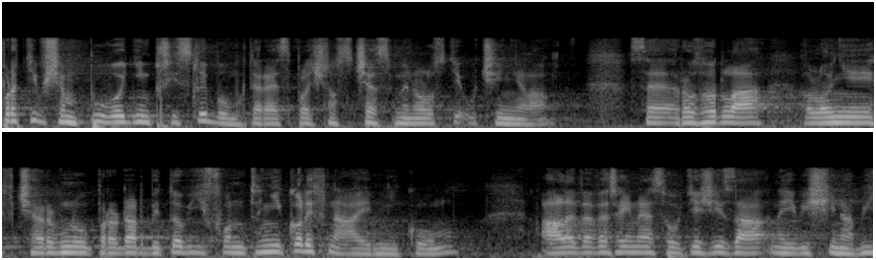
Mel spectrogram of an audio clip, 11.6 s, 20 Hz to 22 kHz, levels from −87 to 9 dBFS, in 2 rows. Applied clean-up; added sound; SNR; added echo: none; none; none; none.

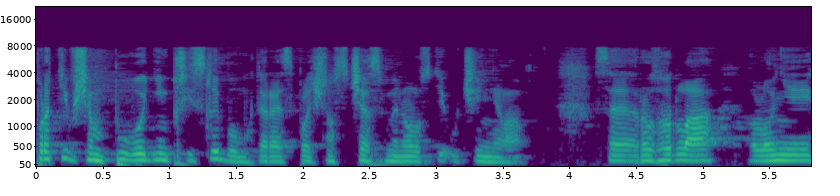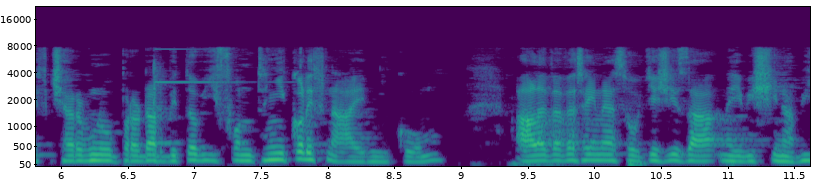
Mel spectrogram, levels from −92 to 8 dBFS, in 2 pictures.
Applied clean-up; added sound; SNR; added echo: classical method Wiener filter.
